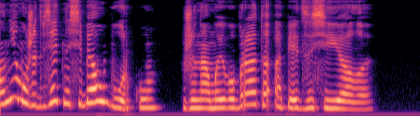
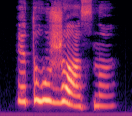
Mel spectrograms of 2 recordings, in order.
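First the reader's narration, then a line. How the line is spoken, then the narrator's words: Moaning. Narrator (Russian): застонала Лиза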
